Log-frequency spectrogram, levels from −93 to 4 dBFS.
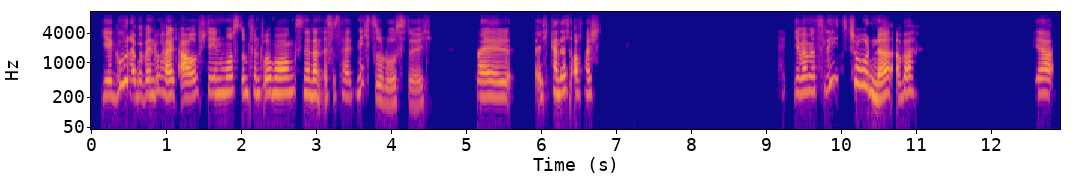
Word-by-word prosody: Ja 225 0 0
gut, 375 - 0
aber 220 -2 +3
wenn 230 +1 -1
du 270 +2 -8
halt 225 -1 +3
aufstehen 245 +4 +3
musst 260 0 -3
um 250 - -6
5:00 250 -1 -2
morgens, 250 +2 +2
ne, 240 -1 -1
dann 230 0 +3
ist - - -11
es - - -18
halt 215 0 -7
nicht 275 - -11
so 185 -1 -5
lustig. 155 -1 -9 0.6
Weil 210 -1 +1 0.4
ich - - -11
kann 240 -4 +4
das 265 +3 0
auch 230 +2 +3
versch 235 0 -5 2.6
Ja, 245 - -4
wenn 260 +1 +2
man's 265 0 -6
liest 470 +4 -8
schon, 360 - +2
ne? 195 +6 +7
Aber 260 0 +1 1.6
Ja. 245 -1 +2
245 Hz, 155 wpm, -24 LUFS, 220-260 Hz, 2.6 s, ne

